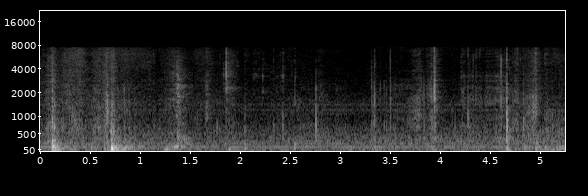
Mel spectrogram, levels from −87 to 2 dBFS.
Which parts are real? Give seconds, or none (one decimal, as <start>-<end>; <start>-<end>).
0.0-1.5; 2.5-3.0; 3.8-4.5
